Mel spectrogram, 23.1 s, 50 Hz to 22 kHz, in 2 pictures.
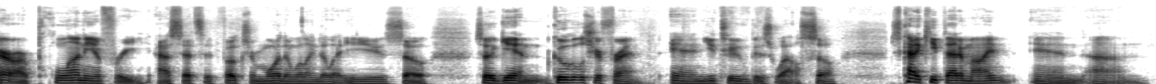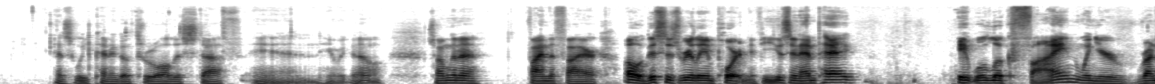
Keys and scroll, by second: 0.2-1.4 typing, 1.6 Return.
